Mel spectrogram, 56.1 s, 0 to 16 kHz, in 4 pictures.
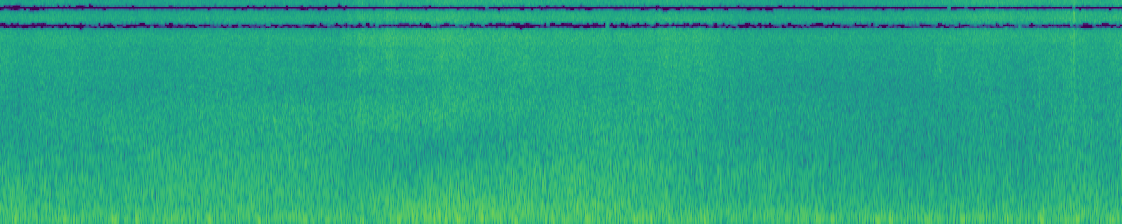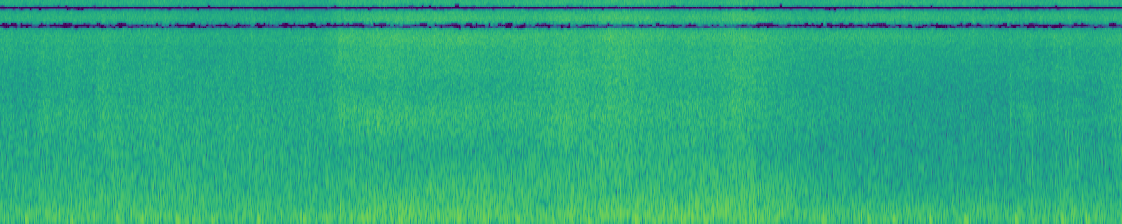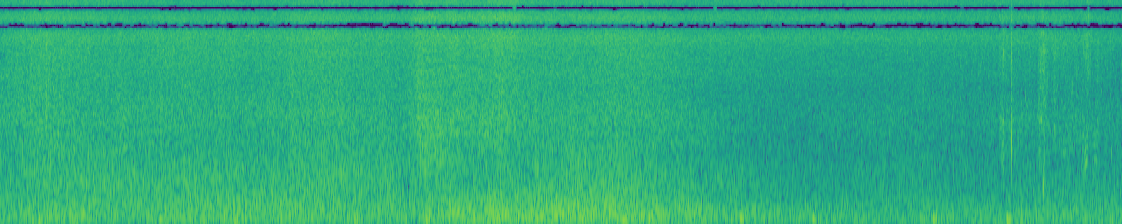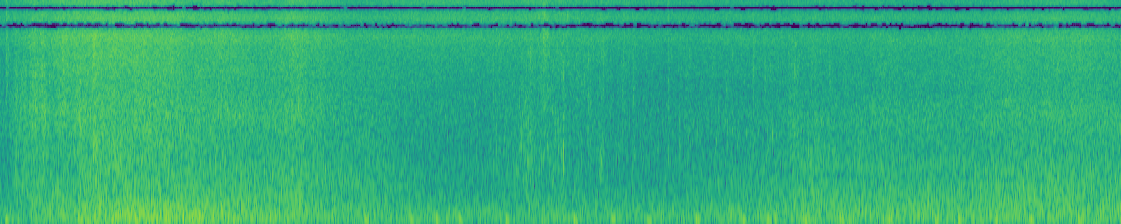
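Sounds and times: ocean waves breaking on beach: 0.0 - 56.0.

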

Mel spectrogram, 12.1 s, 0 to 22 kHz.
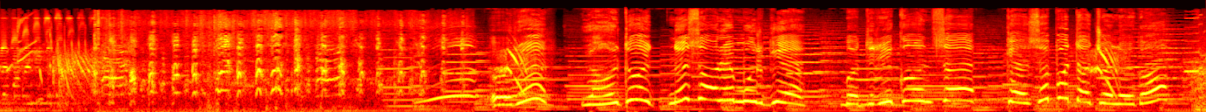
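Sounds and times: cartoon chicken clucking: 0.0 - 5.3.

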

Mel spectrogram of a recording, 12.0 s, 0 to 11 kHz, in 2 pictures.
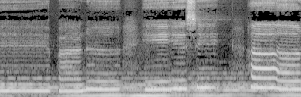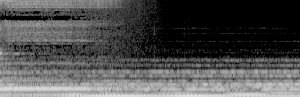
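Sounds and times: low steady drone: 0.0 - 12.0
slow film score melody: 0.0 - 12.0.

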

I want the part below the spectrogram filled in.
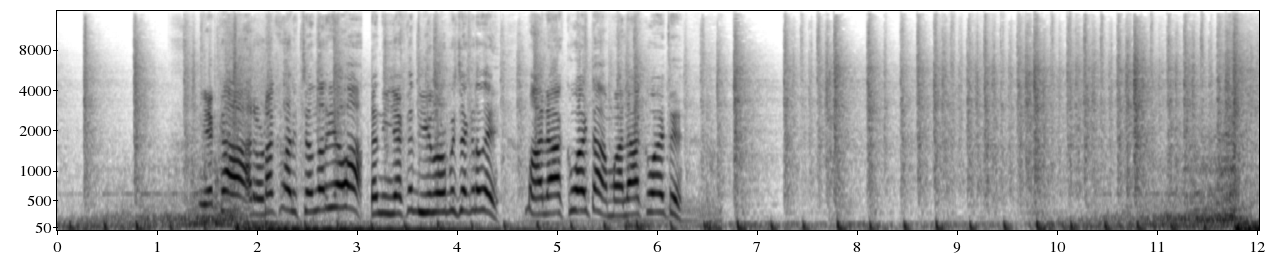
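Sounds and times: sharp rapid cracks: 0.3 - 12.0.

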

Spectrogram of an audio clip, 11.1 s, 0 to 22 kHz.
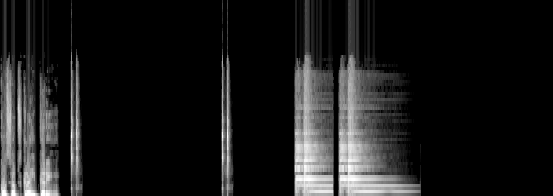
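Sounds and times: notification bell dinging: 5.9 - 8.4.

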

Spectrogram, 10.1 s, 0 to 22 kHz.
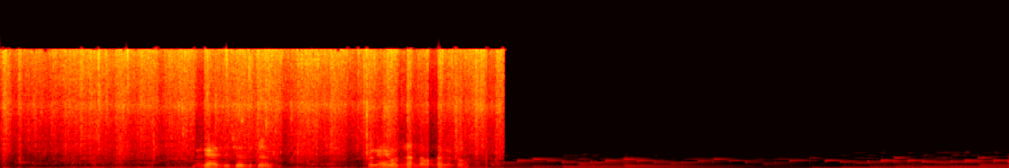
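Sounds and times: onions sizzling in hot oil: 0.0 - 5.1.

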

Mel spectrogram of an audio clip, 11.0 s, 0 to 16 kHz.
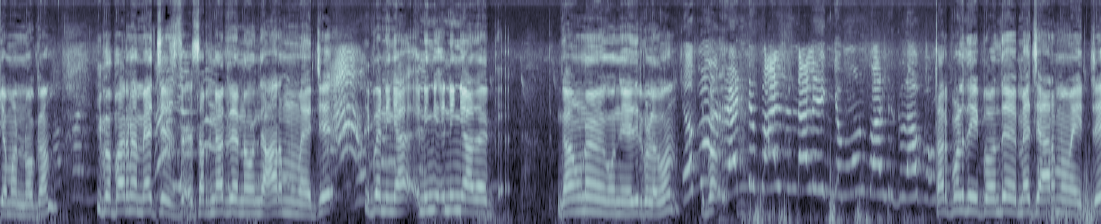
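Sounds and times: child speaking: 0.6 - 2.6, 3.2 - 4.0, 6.8 - 9.6.

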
